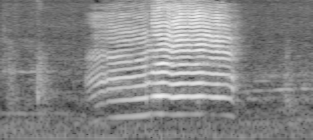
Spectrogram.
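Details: A young goat, brought along while grass is being cut, gives one bright, wavering bleat, pitched high and rising slightly before cutting off, like a kid that has just found food.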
